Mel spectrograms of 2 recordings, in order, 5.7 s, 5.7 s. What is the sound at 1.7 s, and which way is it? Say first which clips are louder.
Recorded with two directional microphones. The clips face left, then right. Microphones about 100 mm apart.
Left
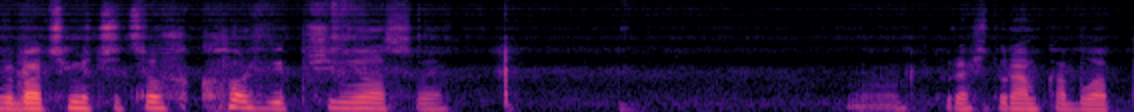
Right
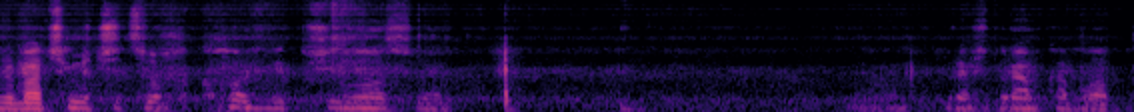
Speech: left 14 dB; 65° left (ahead or behind).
